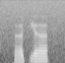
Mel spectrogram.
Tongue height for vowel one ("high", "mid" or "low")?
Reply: low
